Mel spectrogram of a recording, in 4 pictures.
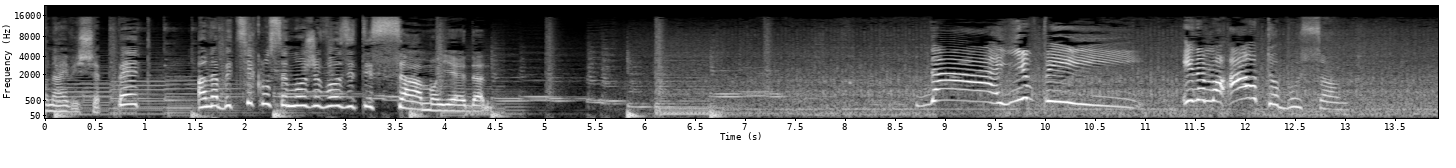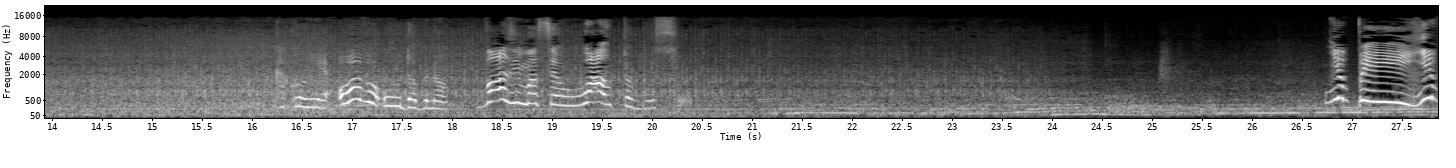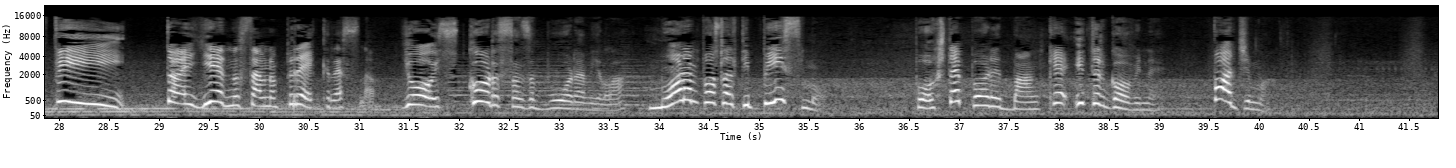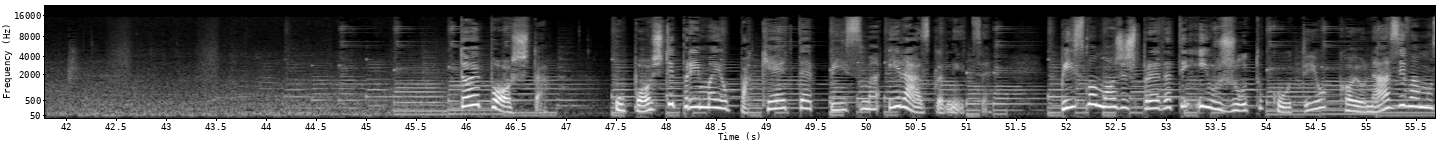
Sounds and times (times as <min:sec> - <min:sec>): Child speech, kid speaking: 0:00.0 - 0:01.0, 0:01.6 - 0:04.5, 0:08.7 - 0:13.1, 0:16.2 - 0:20.4, 0:26.7 - 0:35.7, 0:36.6 - 0:40.2, 0:47.5 - 0:51.3, 0:52.0 - 0:55.6
Music for children: 0:00.0 - 0:10.9, 0:43.8 - 0:55.6.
